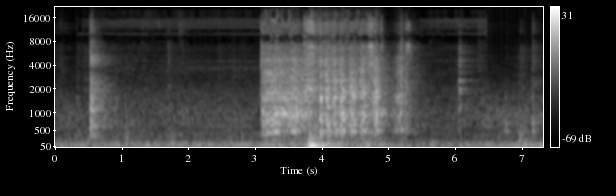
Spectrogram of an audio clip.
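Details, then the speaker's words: K30 Blazer just fitted with a Holley Mid Rise intake, fuel pressure holding: starter spins the engine briskly for about two seconds but it never fires. Cranks but won't start; doesn't seem fuel-related, though not confirmed. "i'm having some starting issues that doesn't seem to be fuel related um but we don't know for sure"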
